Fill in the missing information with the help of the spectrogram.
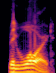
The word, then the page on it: reward: American English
